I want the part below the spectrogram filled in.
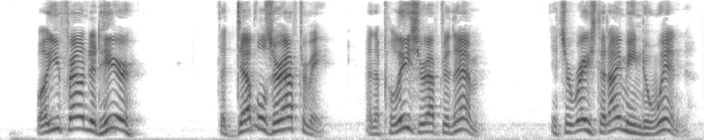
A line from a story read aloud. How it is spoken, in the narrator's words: I cried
